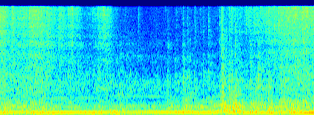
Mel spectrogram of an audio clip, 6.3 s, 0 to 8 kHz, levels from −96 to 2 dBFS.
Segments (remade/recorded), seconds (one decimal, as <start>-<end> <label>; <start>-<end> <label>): 0.0-6.3 recorded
